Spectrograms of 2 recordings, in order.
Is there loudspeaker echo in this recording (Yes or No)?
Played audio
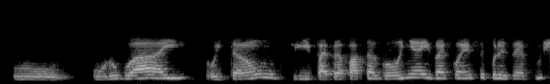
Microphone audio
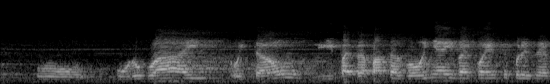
Yes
